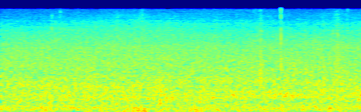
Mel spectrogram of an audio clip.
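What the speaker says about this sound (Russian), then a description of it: "Шумит речка рядом." A spring river stream rushes nearby along a wet forest trail, a dense steady roar of water filling the whole span with no voices.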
